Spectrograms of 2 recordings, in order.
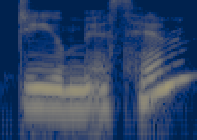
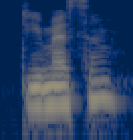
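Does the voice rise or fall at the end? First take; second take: rises; falls. First: The voice rises at the end like a question. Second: The voice falls at the end like a statement. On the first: It is asked openly as a question. "And I didn't say" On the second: The question is only implied. "I said"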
